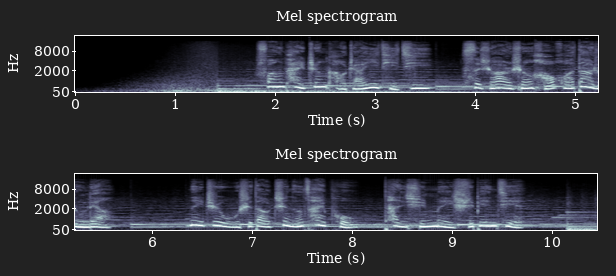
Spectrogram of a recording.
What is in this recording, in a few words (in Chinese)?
女 科技感; 方太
